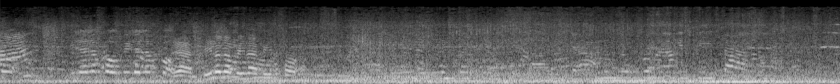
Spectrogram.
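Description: People's voices talking for the first few seconds, over the steady low drone of a vehicle engine running nearby; the engine drone carries on under fainter voices.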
